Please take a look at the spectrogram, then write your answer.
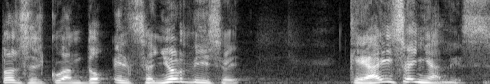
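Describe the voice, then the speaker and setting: Pitch leaps across a very wide range. Bright and sharp describes the tone. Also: man. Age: 60s. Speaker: pastor. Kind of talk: sermon. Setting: radio broadcast and online stream.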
